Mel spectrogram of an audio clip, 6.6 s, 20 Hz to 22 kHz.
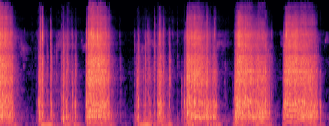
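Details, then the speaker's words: Sharp ES-818X 8.0 kg washing machine: agitator runs in loud grinding bursts about every second, harsher when drum is held by hand to simulate load; worn gearbox. "Ada load bila dia berat dia bunyi macam tu. So apa masalah dia? Okey kalau mesin kau orang bunyi macam ni confirm masalah tu berpunca daripada dia punya gearbox ni."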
